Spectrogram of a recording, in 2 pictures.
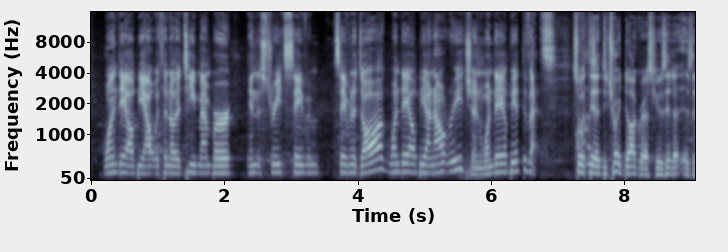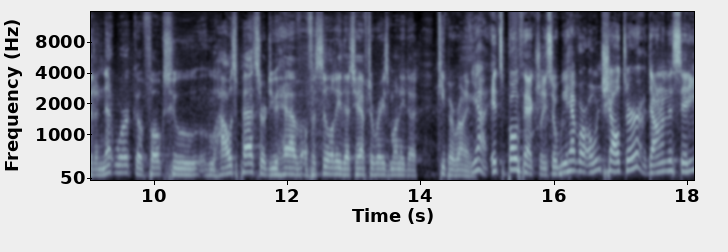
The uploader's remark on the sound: At the Detroit Shipping company for a special live episode. We record out on the balcony of DSC while there is a fundraiser going on to support the Detroit Dog Rescue.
